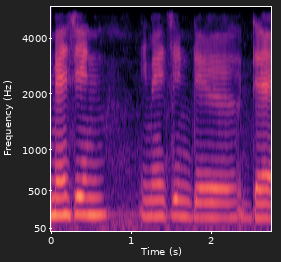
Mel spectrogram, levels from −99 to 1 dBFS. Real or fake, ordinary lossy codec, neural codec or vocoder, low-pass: fake; none; codec, 24 kHz, 6 kbps, HILCodec; 5.4 kHz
